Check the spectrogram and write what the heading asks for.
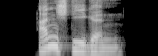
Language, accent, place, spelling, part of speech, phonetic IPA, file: German, Germany, Berlin, anstiegen, verb, [ˈanˌʃtiːɡn̩], De-anstiegen.ogg
- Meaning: inflection of ansteigen: 1. first/third-person plural dependent preterite 2. first/third-person plural dependent subjunctive II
